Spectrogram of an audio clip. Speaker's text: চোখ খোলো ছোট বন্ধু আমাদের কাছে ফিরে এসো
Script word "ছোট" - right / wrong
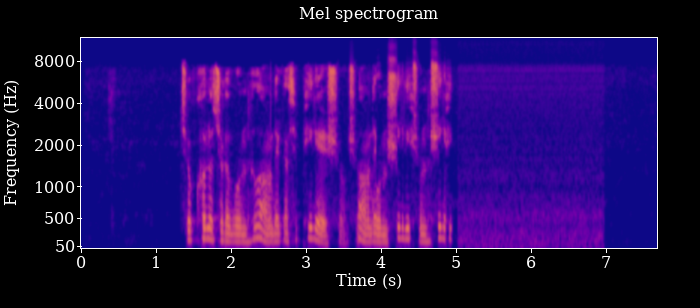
right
